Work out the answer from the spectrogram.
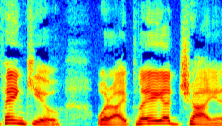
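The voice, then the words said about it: Old Hollywood mid-Atlantic accent. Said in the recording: “I only speak an mid-Atlantic accent.”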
